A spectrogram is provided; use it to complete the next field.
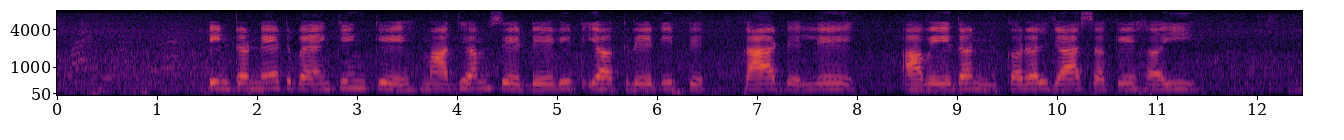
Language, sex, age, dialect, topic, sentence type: Magahi, female, 31-35, Southern, banking, statement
